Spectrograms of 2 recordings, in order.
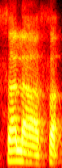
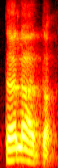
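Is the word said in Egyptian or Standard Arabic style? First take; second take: Standard; Egyptian. First: It uses soft th sounds, tongue under teeth. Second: It uses hard t sounds instead of th. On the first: "முதல் இடத்துலயும் சா வருது, நடுவுலயும் சா வருது" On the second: "இது எஜிப்சியன் எப்படி ப்ரொனவுன்ஸ் பண்ணுவாங்க?"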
